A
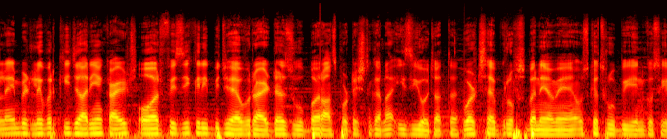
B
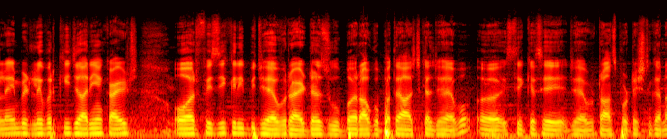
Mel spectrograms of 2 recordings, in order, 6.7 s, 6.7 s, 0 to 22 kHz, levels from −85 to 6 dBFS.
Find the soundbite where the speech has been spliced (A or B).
A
